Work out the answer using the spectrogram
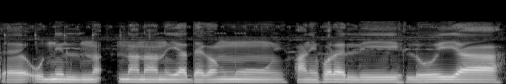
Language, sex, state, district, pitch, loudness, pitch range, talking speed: Chakma, male, Tripura, Dhalai, 110 Hz, -16 LUFS, 110-115 Hz, 120 wpm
